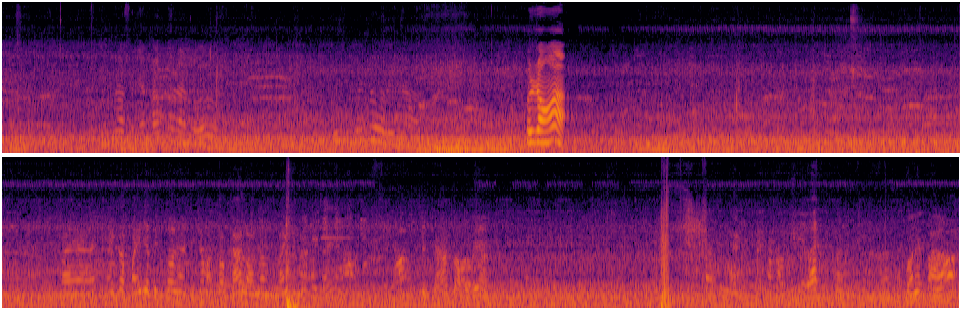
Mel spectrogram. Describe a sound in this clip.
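A pickup truck's engine idles nearby.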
